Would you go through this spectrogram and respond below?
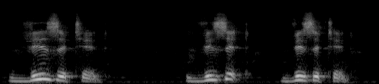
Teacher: for visit that stress comes at the beginning of the word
